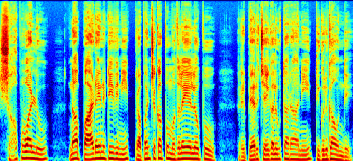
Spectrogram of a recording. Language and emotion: Telugu, fearful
